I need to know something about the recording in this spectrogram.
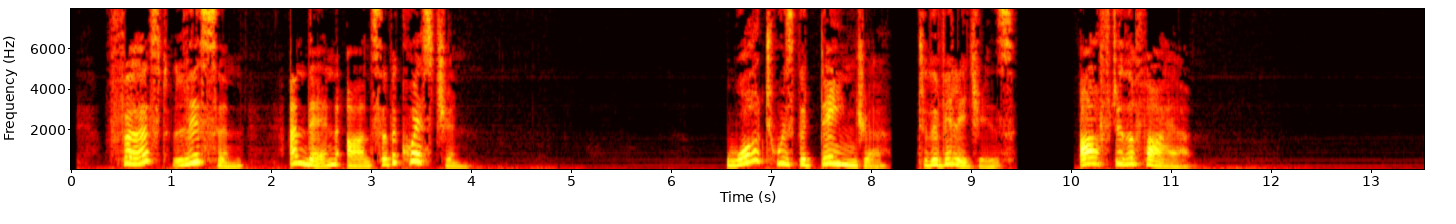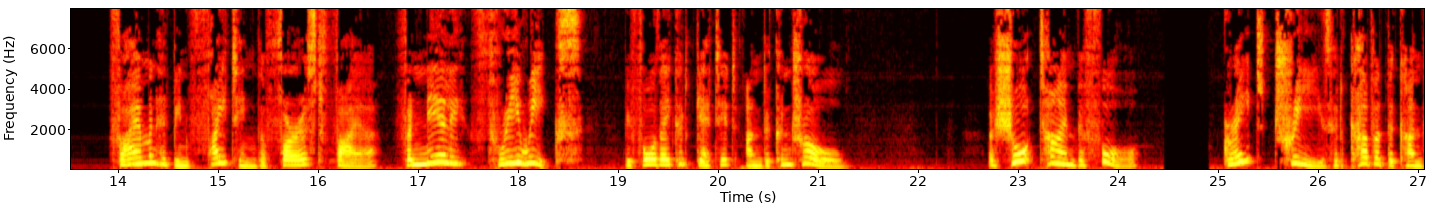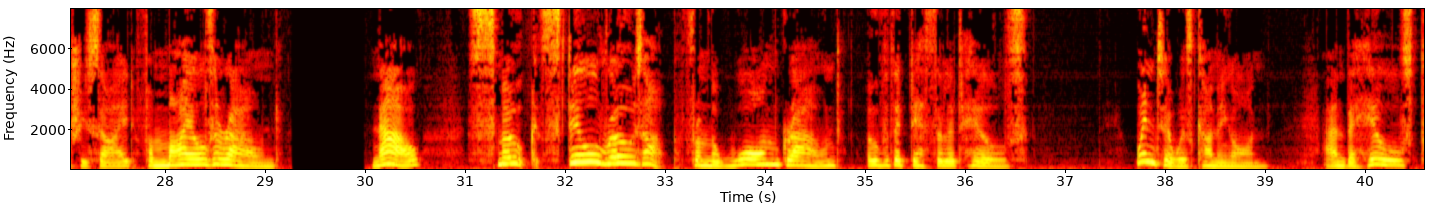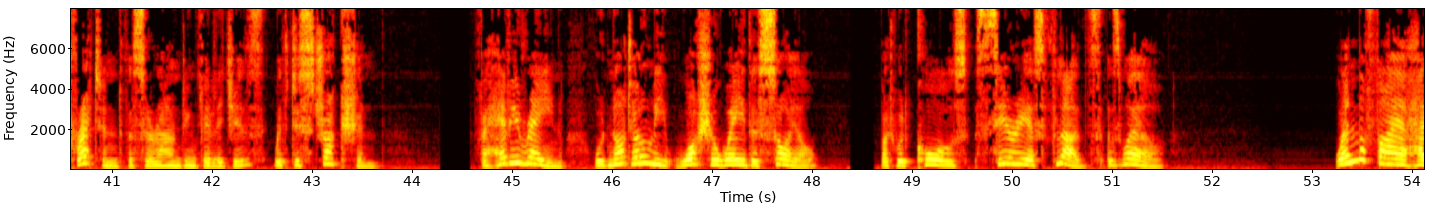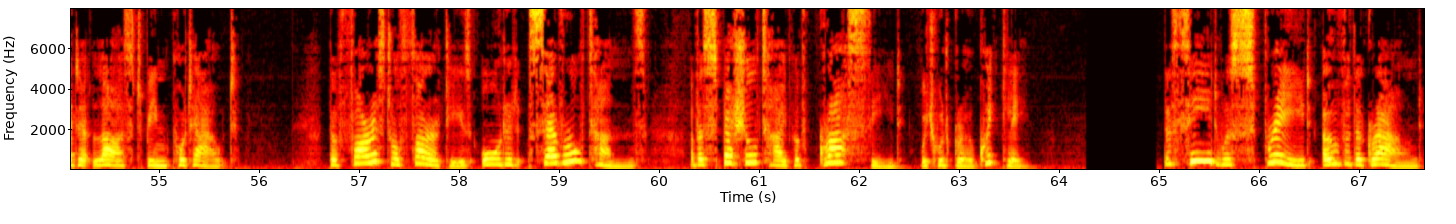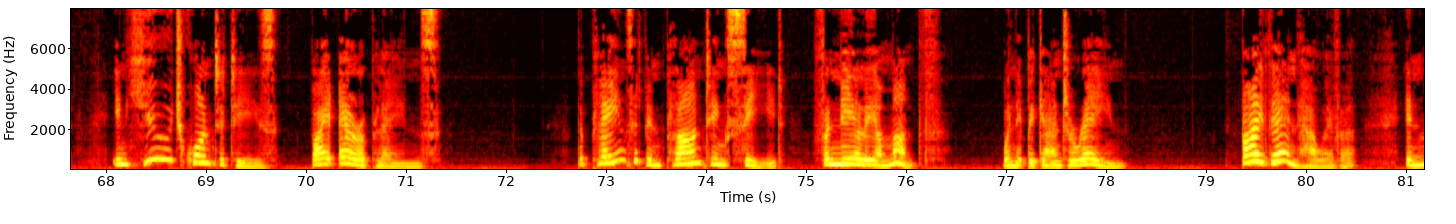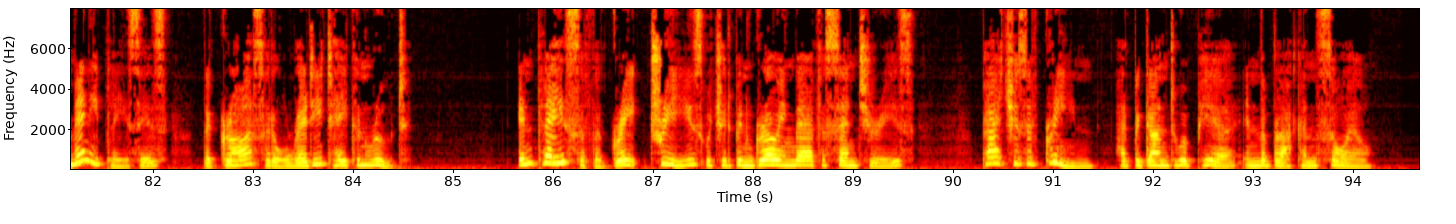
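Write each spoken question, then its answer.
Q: What was the danger to the villages after the fire?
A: Heavy rain could wash away the soil and cause serious floods.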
